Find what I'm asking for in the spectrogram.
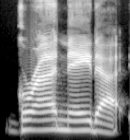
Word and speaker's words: Grenada: Because I was like, is it Granada? Is it Grenada? What is it? And they were like, Grenada. And I've had a few people correct me here in the United States on how I pronounce that. And you know what? Grenada is correct.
